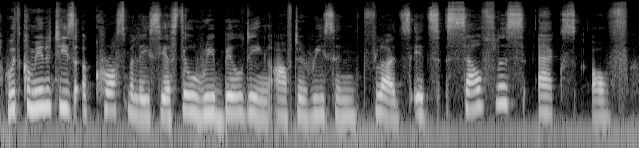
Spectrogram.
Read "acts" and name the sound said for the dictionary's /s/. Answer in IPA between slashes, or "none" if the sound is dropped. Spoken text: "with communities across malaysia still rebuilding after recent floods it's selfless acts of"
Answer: /s/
